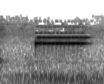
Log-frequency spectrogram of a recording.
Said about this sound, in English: That. Your purse is ringing.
